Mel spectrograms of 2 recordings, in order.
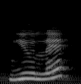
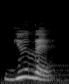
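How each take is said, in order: First: A distinct y-glide comes before the vowel. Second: No separate y-glide comes before the vowel. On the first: The speaker calls it wrong. "Gyu, güle é errado" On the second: The speaker calls it right. "É güle"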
